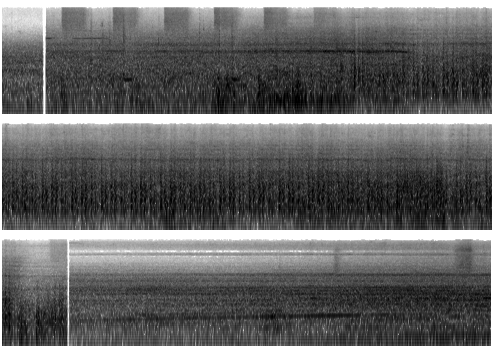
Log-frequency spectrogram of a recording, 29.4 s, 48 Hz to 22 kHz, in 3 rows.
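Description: Freight train of bogie tank wagons rolling past close by: a steady rattle and clatter of wagon wheels on the rails. After a sudden cut, a Class 66 diesel-electric locomotive approaches hauling box wagons, its engine hum growing louder.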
